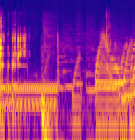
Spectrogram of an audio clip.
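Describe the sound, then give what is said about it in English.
A single long, loud belch, a throaty, wavering rumble that stretches over a second and shifts in tone as it goes. “we're back because we left with a burp on the record.”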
